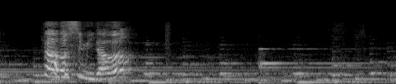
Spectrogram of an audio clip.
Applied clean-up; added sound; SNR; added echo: none; none; none; none.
